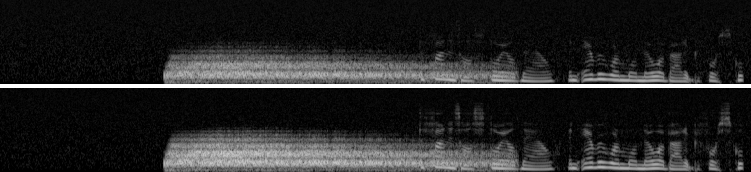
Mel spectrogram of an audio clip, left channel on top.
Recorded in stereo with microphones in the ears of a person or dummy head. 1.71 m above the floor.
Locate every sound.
1.6 s an explosion: 55° right (ahead or behind)
4.2 s a woman speaking: 50° right (ahead or behind)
